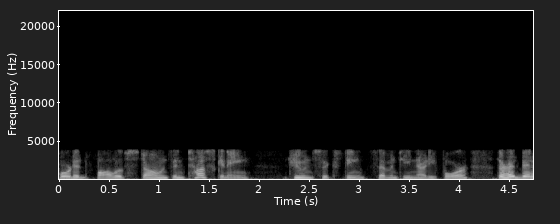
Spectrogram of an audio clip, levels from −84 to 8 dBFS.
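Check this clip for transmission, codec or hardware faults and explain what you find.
The speech has passed through the GSM full-rate codec, and the damage is plainly audible throughout. This coder models the vocal tract as a filter and excites it with a sparse, regularly spaced pulse train, so fine detail in the excitation is discarded, which fits the 13 kbps full-rate scheme. The result is a buzzy, gravelly roughness over the whole voice. On a spectrogram, energy stops abruptly at about 3.8 kHz, with blank space above and smeared, grainy harmonics below.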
